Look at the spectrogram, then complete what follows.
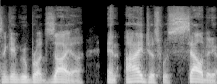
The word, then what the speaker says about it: Xia: salivating watching them play Zaya. It's spelled XIA. Yep, Zaya Legends of a Drift System.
